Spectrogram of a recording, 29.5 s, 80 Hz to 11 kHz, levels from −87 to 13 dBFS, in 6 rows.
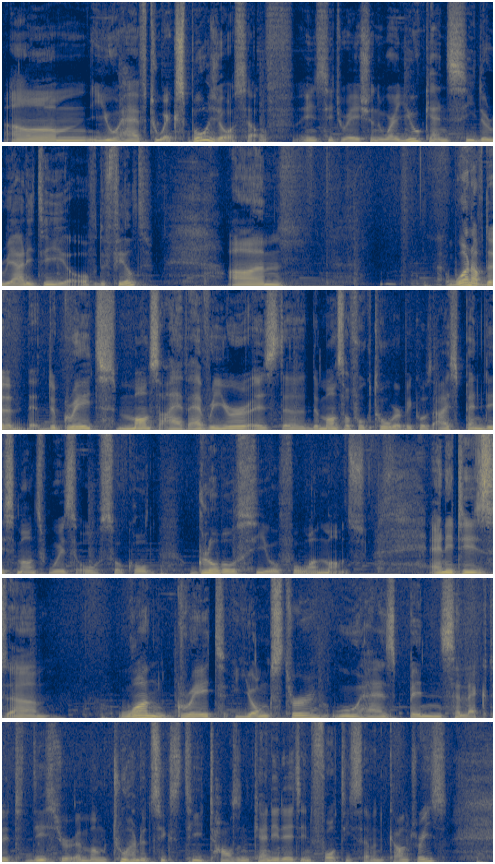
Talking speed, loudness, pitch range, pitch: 135 wpm, -25 LUFS, 110-130 Hz, 120 Hz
